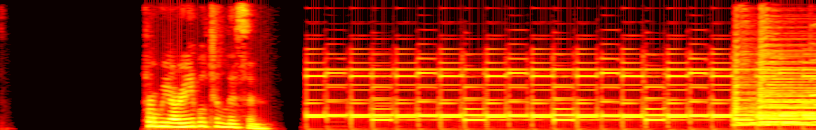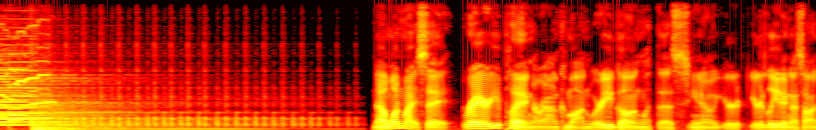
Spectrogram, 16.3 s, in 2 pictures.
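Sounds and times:
speech: 1.4s - 2.8s, 11.9s - 16.3s
eerie television show theme music: 3.1s - 11.7s.

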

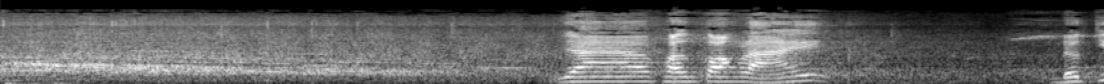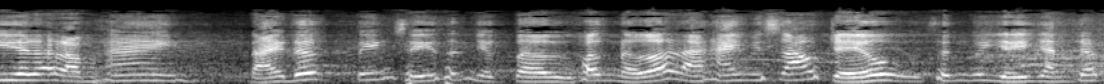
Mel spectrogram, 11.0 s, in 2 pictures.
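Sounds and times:
audience applause: 0.0s - 2.8s
speech: 2.8s - 4.2s, 5.2s - 11.0s.

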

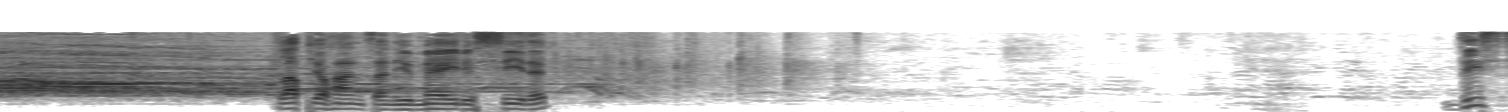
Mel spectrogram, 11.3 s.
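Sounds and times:
crowd shouting and cheering: 0.0s - 6.0s
speech: 2.1s - 4.3s, 11.0s - 11.3s.

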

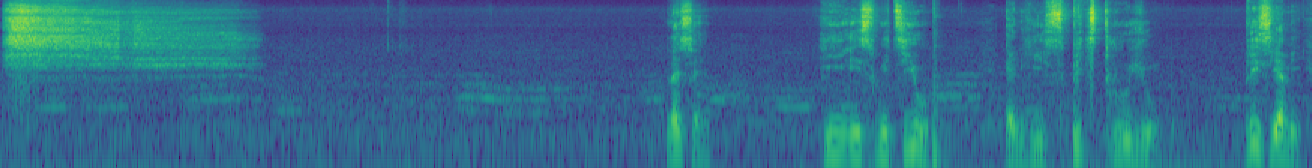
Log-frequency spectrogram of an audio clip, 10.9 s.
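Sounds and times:
person making a long breathy shushing hiss: 0.0s - 2.2s
speech: 5.5s - 6.1s, 6.8s - 9.8s, 10.4s - 10.9s.

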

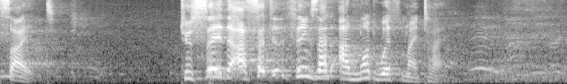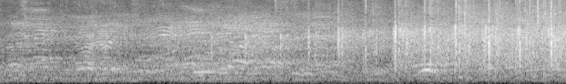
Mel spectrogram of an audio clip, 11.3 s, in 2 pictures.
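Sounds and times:
speech: 0.1s - 0.6s, 1.8s - 4.6s
steady murmur of crowd noise: 4.6s - 9.6s
sparse half-hearted audience clapping: 7.7s - 11.3s.

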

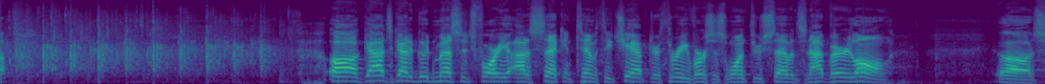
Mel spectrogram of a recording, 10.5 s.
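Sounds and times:
crowd clapping: 0.0s - 3.0s
speech: 3.3s - 9.0s, 10.0s - 10.4s.

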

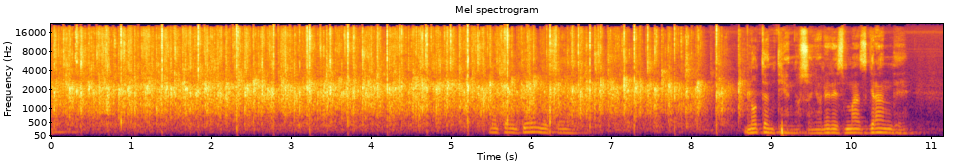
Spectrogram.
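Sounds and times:
audience applauding: 0.0s - 8.9s
speech: 5.6s - 6.9s, 8.7s - 10.9s.

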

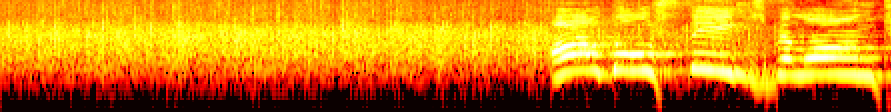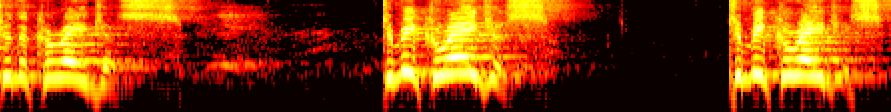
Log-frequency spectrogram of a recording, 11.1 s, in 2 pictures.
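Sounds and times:
audience clapping: 0.0s - 4.9s
speech: 3.4s - 6.7s, 8.0s - 9.0s, 10.1s - 11.1s.

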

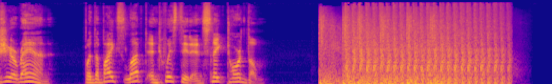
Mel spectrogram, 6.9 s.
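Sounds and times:
speech: 0.0s - 3.4s
rifle and automatic weapon gunfire: 4.0s - 6.6s.

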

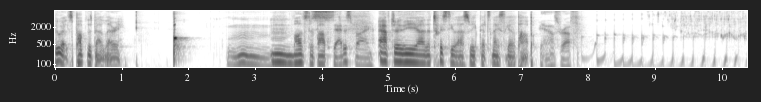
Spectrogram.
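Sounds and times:
speech: 0.0s - 1.1s, 2.6s - 8.0s
single malt 12-year whisky glugging out of a bottle neck: 7.9s - 10.3s.

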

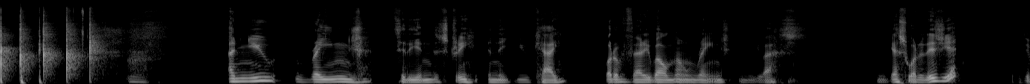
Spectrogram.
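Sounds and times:
hand claps: 0.0s - 1.3s
speech: 2.3s - 8.1s, 8.8s - 10.2s.

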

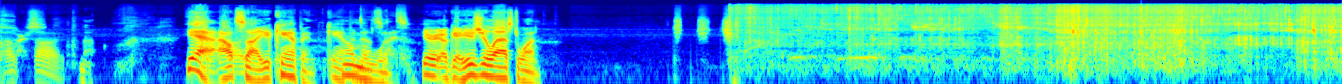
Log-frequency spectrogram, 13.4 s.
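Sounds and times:
speech: 0.0s - 5.5s, 6.7s - 7.5s
dry leaves rustling: 7.3s - 13.4s.

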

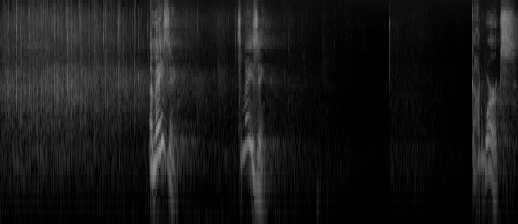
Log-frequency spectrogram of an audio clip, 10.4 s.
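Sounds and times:
audience applause: 0.0s - 4.1s
speech: 3.0s - 3.6s, 4.8s - 5.4s, 9.6s - 10.3s.

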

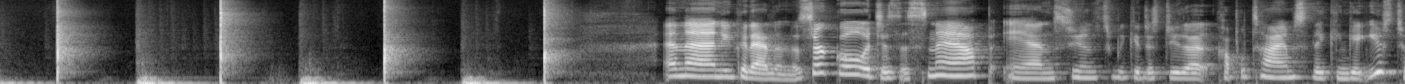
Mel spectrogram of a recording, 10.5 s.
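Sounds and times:
low thudding foot stomps: 0.0s - 4.4s
sharp bright hand claps: 0.4s - 0.8s, 1.6s - 2.0s, 2.9s - 3.2s, 4.1s - 4.4s
speech: 5.0s - 10.5s.

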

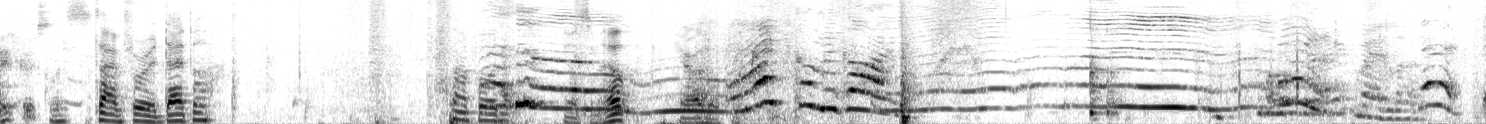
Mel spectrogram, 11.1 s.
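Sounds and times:
speech: 0.0s - 1.8s, 3.4s - 7.2s
baby crying during a diaper change: 3.6s - 5.8s, 7.4s - 10.1s.

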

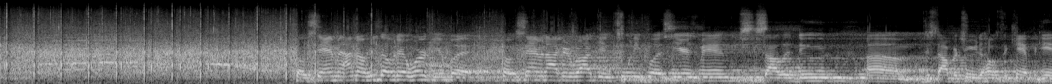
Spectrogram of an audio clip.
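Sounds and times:
audience round of applause: 0.0s - 6.3s
speech: 3.0s - 10.5s.

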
